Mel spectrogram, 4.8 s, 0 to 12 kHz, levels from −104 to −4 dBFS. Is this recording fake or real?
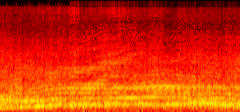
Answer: real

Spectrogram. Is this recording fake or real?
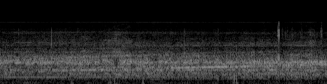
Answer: real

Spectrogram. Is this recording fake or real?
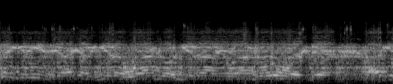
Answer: real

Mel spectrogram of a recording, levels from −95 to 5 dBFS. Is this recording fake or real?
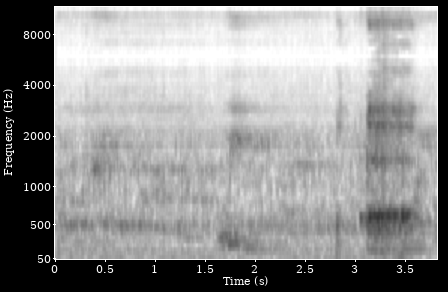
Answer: fake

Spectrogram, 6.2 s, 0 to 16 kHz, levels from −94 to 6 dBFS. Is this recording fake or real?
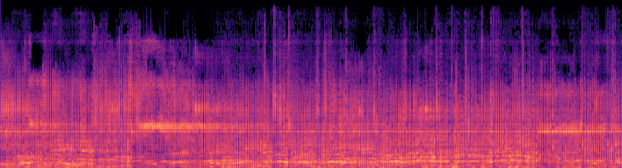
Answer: fake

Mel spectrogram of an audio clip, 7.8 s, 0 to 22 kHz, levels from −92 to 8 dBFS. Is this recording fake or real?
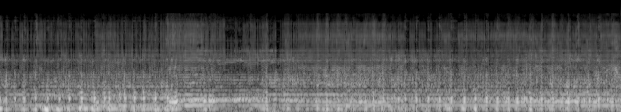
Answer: fake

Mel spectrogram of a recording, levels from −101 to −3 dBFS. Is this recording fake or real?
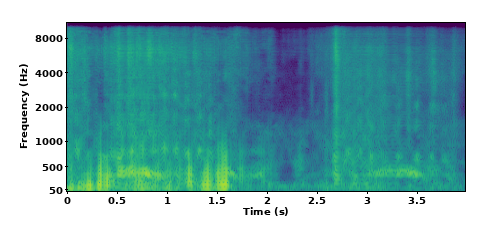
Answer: fake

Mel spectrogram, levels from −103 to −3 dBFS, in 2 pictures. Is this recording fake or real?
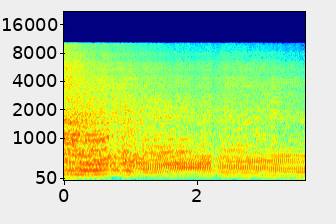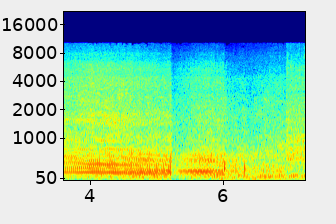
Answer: real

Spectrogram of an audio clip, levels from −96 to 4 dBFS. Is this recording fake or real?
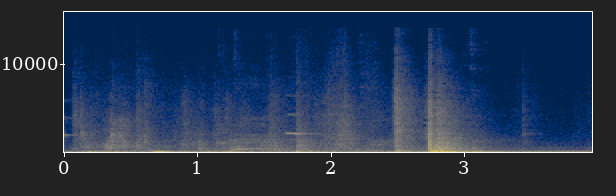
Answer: real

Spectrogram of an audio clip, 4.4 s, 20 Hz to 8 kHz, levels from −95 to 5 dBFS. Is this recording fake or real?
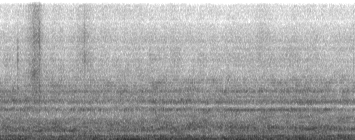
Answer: fake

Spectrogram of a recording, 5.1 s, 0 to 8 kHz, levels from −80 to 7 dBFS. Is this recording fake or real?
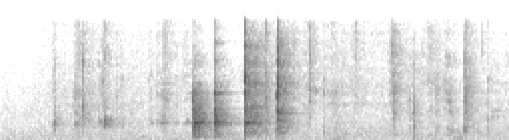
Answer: fake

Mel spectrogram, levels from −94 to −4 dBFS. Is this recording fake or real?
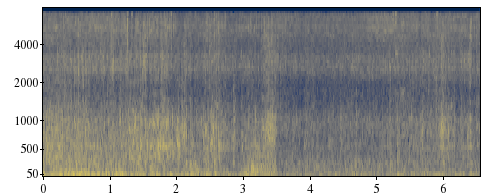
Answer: fake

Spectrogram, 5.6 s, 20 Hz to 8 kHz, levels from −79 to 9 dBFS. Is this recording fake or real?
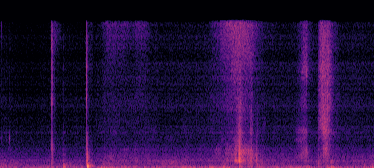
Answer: fake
